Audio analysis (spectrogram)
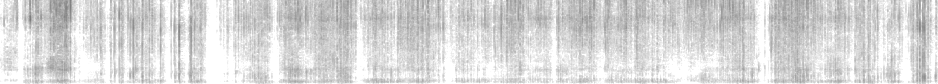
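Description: Long acrylic nails scratch quickly across the rows of small metal studs on a hollow black fabric handbag. The result is a dense, continuous scratching and crinkling texture with rapid ticks and brief dips. It has a bright, papery edge and little low end.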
